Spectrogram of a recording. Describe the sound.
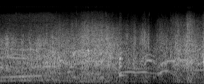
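Tires squeal from a Mercedes being driven recklessly fast toward a garden fence, a continuous wavering screech over engine roar that holds steady loudness for about two seconds.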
